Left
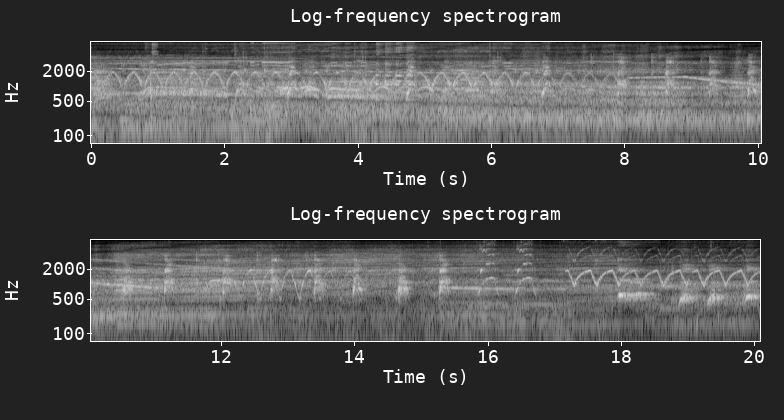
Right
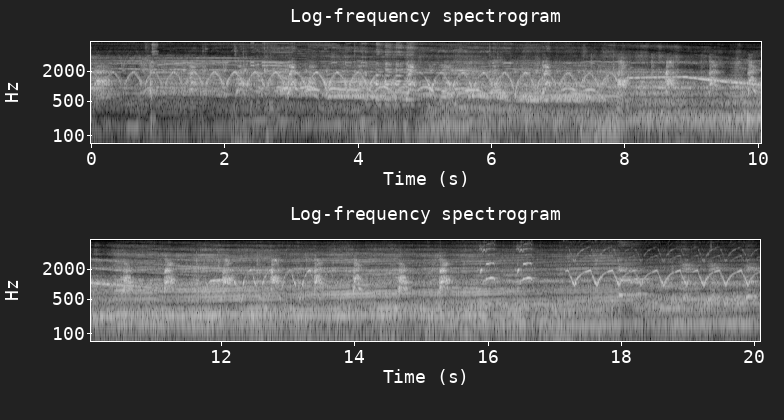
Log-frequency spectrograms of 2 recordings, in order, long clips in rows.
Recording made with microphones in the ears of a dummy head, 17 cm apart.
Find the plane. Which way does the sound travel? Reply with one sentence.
In this clip you hear the plane move from left to right.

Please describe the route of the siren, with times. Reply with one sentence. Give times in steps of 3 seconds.
In this clip you hear the siren on the left from 0 s, in the centre from 3 s and on the right from 6 s.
